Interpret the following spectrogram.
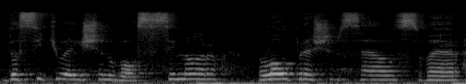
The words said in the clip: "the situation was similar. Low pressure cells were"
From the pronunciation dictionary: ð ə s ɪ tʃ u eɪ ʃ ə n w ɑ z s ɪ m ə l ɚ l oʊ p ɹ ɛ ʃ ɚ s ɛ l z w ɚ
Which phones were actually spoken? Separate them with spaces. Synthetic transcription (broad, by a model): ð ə s ɪ tʃ u eɪ ʃ ə n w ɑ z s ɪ m l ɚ l oʊ p ɹ ɛ ʃ ɚ s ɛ l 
